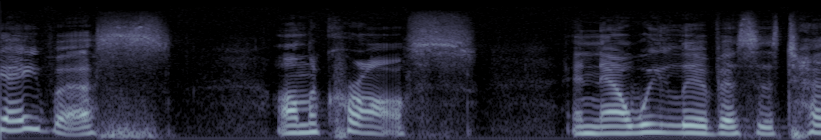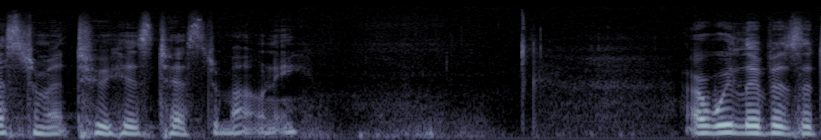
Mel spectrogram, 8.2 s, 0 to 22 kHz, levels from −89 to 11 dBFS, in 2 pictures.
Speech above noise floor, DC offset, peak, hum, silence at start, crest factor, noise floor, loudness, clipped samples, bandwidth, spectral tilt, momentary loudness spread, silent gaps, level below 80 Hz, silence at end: 31 dB; under 0.1%; -10 dBFS; none; 0 s; 18 dB; -59 dBFS; -28 LUFS; under 0.1%; 16 kHz; -5 dB/octave; 17 LU; none; -66 dBFS; 0.05 s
